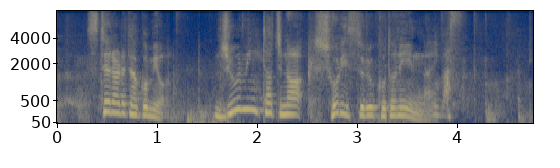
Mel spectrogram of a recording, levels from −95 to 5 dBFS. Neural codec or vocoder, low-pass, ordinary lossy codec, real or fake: codec, 16 kHz, 1 kbps, X-Codec, WavLM features, trained on Multilingual LibriSpeech; none; none; fake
